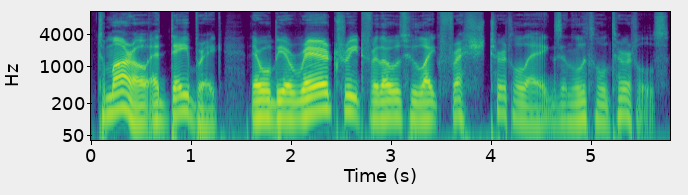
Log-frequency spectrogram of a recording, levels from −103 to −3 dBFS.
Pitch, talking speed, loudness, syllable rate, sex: 110 Hz, 195 wpm, -18 LUFS, 5.1 syllables/s, male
